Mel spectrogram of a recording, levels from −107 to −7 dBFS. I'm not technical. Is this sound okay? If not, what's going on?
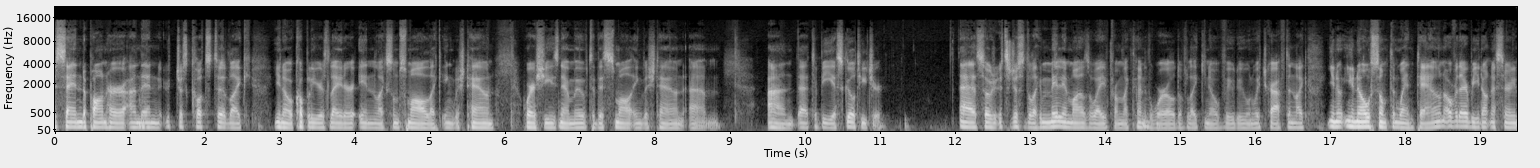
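No. The speech has several brief glitches where bits of the call went missing on the way.

Five times, lost packets were rebuilt from error correction: at 2.23 to 2.29 s (after "then it just cuts"), at 10.11 s, at 12.69 to 12.75 s (after "uh so"), at 14.08 to 14.10 s (after "a million miles away"), and at 18.28 to 18.30 s. Each lost piece arrived as a rough spare copy in the next piece, so nothing drops out. The sound just turns grainy for a few hundredths of a second.

The short concealed packet loss at 14.03 to 14.10 s is different. About 40 ms of audio never arrived, so the receiver guessed by stretching the sound just before it. That comes across as a quick smear or wobble rather than graininess, and any short consonant there may vanish. It runs straight into the rebuilt piece at 14.08 s.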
